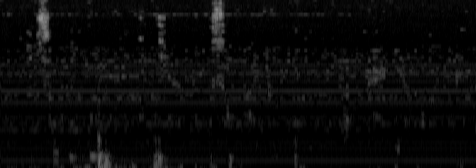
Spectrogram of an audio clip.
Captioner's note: speaking french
